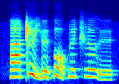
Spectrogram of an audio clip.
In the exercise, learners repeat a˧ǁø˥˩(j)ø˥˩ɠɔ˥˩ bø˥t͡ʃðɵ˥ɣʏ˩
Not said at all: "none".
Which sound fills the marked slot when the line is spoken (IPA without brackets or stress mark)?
j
